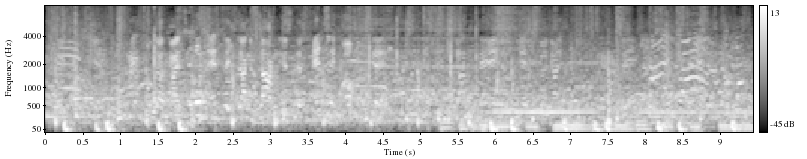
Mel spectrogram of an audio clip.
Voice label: Network Reporter; Winning Time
